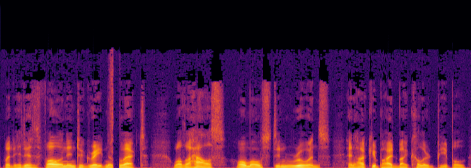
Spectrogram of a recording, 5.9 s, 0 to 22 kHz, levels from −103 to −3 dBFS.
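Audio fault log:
1.35–1.50 s, wireless microphone squelch dropout: the speech is briefly overtaken by a rising burst of hiss, then cut to near silence for about 85 ms before it returns. The transmitter's FM radio signal weakened until the receiver could no longer hold a clean carrier. As the signal faded, demodulated noise swelled, and the squelch circuit then muted the output entirely rather than pass static, reopening only once the signal recovered.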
